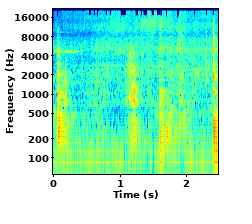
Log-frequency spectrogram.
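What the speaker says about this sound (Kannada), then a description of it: "ಹಾಕಿ ಇದನ್ನೆಲ್ಲವನ್ನು ಚೆನ್ನಾಗಿ ಮಿಕ್ಸ್ ಮಾಡೋಣ." Garam masala is stirred into a frying country chicken dum biryani mixture in a pot, soft sizzling under a few distinct scraping stirs of a spoon against the pan, with a sharper clink near the end.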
